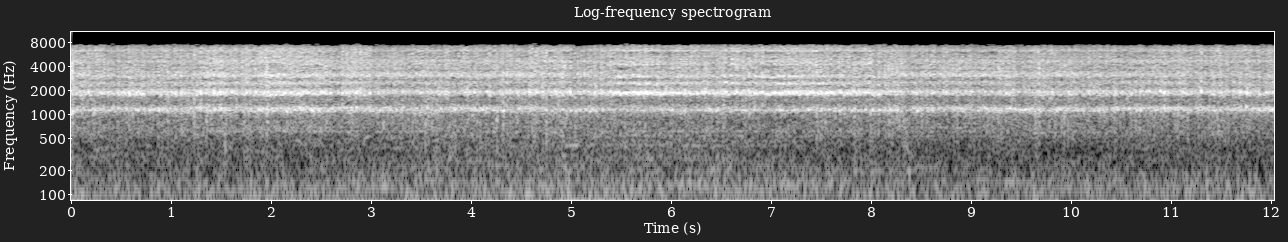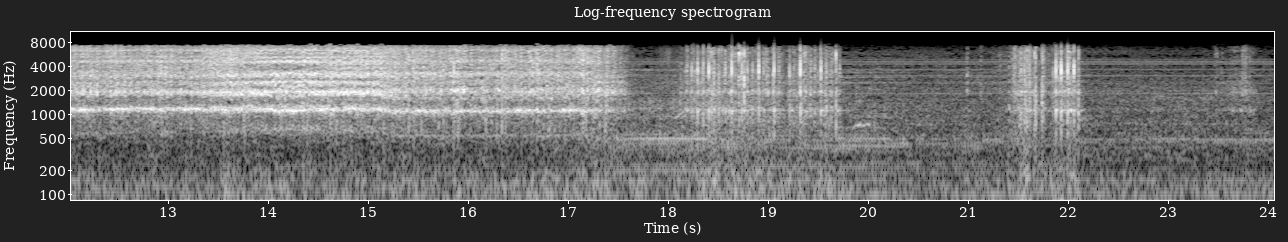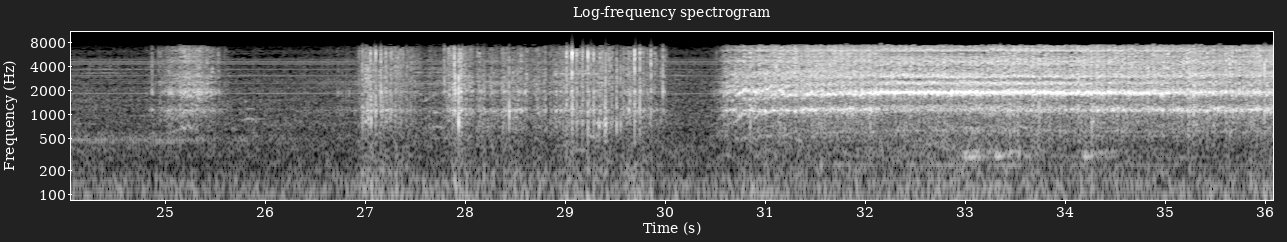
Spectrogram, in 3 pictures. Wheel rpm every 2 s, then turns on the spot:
160, 160, 160, 160, 160, 160, 160, 160, 110, 30, 10, 10, 20, 20, 30, 90, 160, 160.
18-20 26-30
